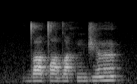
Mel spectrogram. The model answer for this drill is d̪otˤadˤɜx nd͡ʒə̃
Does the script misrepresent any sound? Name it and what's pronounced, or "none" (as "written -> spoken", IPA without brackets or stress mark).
none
